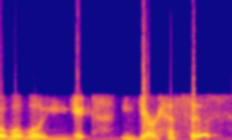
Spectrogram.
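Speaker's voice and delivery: mock halting stammer with repeated words, rising pitch. Retelling answering the figure who asked if they knew him, retelling own stuttering. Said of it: "and I'm stuttering".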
